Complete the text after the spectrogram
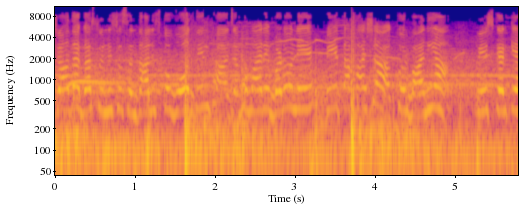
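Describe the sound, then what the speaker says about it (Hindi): Midnight fireworks on Pakistan's Independence Day in a city, with sharp bangs and crackles popping out of a dense festive crowd din while someone narrates steadily over it. "ठीक 12 बजे ये आतिशबाजी का मुजाहिरा जो था वो शुरू हो चुका है"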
